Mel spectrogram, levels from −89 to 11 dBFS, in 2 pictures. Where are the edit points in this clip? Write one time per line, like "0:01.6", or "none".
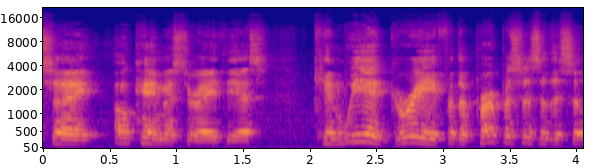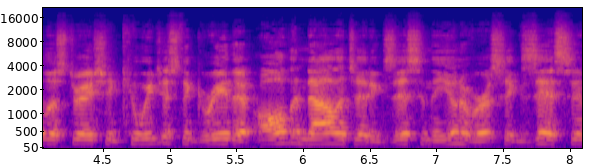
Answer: none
